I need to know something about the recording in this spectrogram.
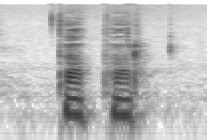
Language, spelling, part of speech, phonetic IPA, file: Polish, Tatar, noun, [ˈtatar], LL-Q809 (pol)-Tatar.wav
